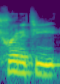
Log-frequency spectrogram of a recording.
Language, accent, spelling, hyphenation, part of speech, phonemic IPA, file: English, General American, trinity, tri‧ni‧ty, noun, /ˈtɹɪnəti/, En-us-trinity.ogg
- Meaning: 1. A group or set of three people or things; three things combined into one 2. The state of being three; independence of three things; things divided into three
